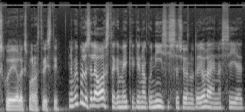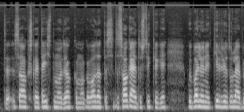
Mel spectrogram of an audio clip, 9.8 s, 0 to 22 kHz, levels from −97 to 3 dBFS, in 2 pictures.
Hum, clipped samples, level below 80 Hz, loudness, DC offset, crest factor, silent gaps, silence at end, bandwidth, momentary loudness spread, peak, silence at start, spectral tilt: none; under 0.1%; -58 dBFS; -19 LUFS; under 0.1%; 18 dB; none; 0 s; over 20 kHz; 11 LU; -2 dBFS; 0 s; -4.5 dB/octave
